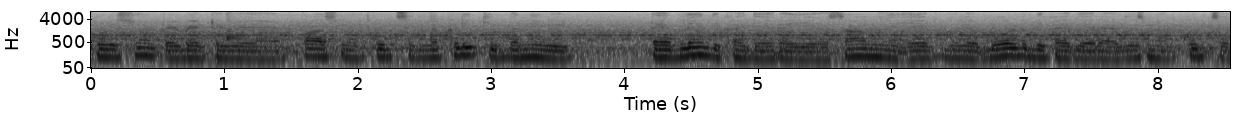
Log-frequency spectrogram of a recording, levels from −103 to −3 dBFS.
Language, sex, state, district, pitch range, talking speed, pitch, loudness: Hindi, male, Rajasthan, Bikaner, 110-140 Hz, 190 wpm, 125 Hz, -16 LUFS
